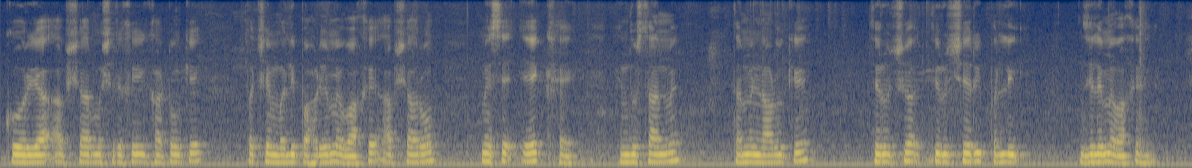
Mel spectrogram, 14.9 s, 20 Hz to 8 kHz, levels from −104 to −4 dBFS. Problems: constant background noise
